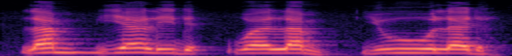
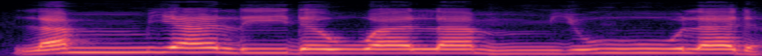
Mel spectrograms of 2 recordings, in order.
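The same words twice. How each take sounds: First: The m is clipped short without nasal resonance. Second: The m is held with full nasal resonance. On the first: The speaker calls it wrong. "Nggak boleh" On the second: The speaker calls it right. "Alirkan sampai ke khoisium, sempurnakan"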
